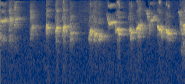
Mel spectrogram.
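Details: Javan pied starling (jalak suren) singing: a loud, continuous run of varied chattering and whistled phrases, with rapid shifts between harsh squeaky notes and clearer whistles and brief pauses between bursts. No other sounds stand out.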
